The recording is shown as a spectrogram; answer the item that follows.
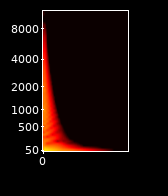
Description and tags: octave short Bsss Werkstatt-01 - Marker #5
Classic Moog Bass. Middle C octave, each note recorded separately.
Analog-Bass, Bass-Samples, Classic-Moog, Moog-Bass, Moog-Werkstatt, Multisamples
